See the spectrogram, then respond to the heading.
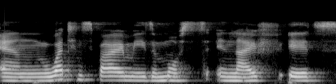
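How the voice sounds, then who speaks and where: A woman speaks very slowly in a French accent. Her pitch is fairly low. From France. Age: 20s. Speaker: pageant contestant. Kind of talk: competition speech. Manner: halting.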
